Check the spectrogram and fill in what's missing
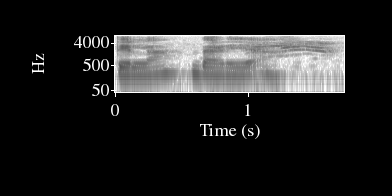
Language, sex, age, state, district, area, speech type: Santali, female, 45-60, Odisha, Mayurbhanj, rural, spontaneous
